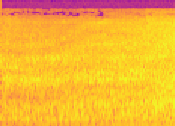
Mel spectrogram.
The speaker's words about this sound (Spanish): Callejón estrecho, coches y paso.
